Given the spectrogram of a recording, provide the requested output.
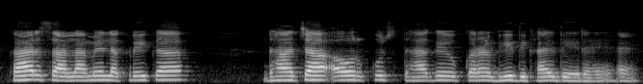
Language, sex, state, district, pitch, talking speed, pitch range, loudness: Hindi, female, Uttar Pradesh, Lucknow, 195 Hz, 130 wpm, 180-205 Hz, -18 LUFS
